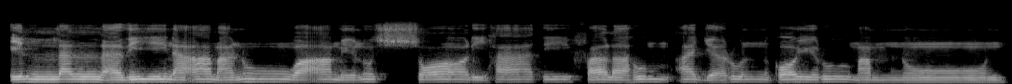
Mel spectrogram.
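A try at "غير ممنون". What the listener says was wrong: Baik, runya pendek ya. Ghairu mamnun.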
